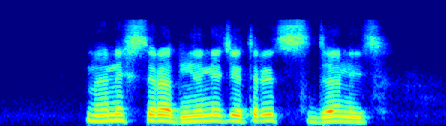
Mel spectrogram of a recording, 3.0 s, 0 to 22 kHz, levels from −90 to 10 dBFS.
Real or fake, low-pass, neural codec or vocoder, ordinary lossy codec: fake; 10.8 kHz; autoencoder, 48 kHz, 32 numbers a frame, DAC-VAE, trained on Japanese speech; Opus, 16 kbps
